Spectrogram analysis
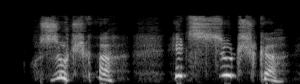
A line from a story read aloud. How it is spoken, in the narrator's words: he cried in a blissful voice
